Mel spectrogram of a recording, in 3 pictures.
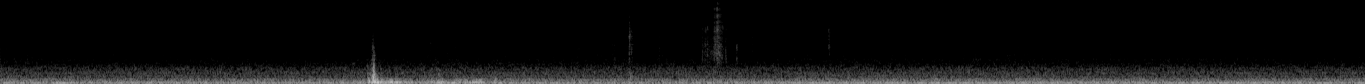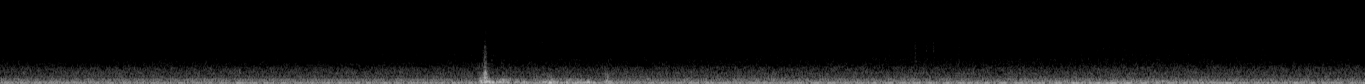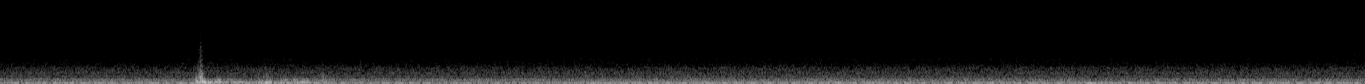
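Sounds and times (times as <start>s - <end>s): rain on a car roof: 0.0s - 40.9s
thunder crack and rumble: 18.4s - 20.2s, 29.1s - 31.5s.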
